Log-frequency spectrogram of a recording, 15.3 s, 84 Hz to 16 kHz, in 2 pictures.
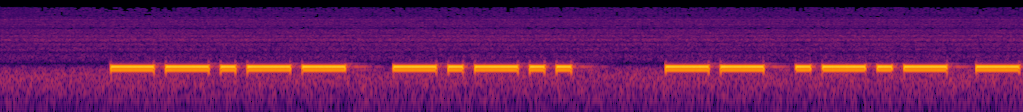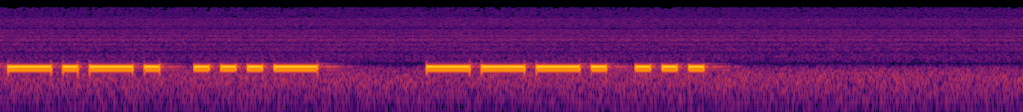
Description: Morse code (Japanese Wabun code), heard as a keyed tone, hand-sent with a paddle, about 12 wpm, 700 Hz. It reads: アキ ヨロシク ソラ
